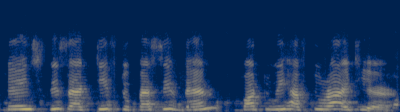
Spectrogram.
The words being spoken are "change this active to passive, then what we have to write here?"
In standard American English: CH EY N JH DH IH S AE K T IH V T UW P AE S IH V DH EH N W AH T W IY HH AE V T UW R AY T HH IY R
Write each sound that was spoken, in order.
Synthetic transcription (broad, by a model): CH EY N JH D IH S AE K T IH V T UW P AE S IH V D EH N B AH T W IY HH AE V T UW R AY T HH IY R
